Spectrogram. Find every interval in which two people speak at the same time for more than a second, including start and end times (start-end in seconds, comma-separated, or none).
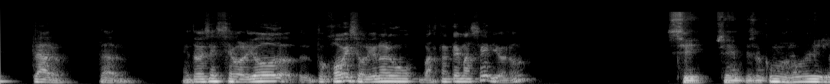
none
